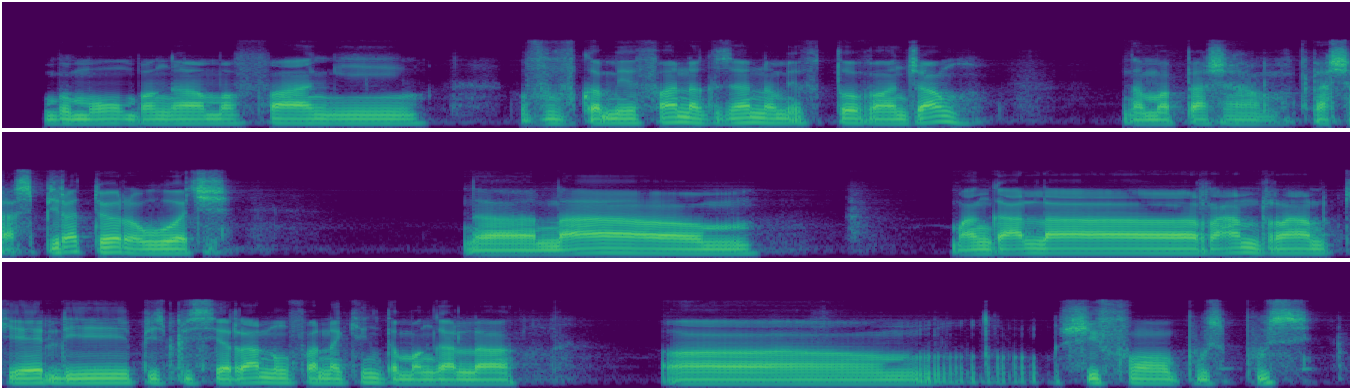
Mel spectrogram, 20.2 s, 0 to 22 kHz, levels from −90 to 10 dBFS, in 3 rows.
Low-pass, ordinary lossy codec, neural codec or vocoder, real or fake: 7.2 kHz; none; none; real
